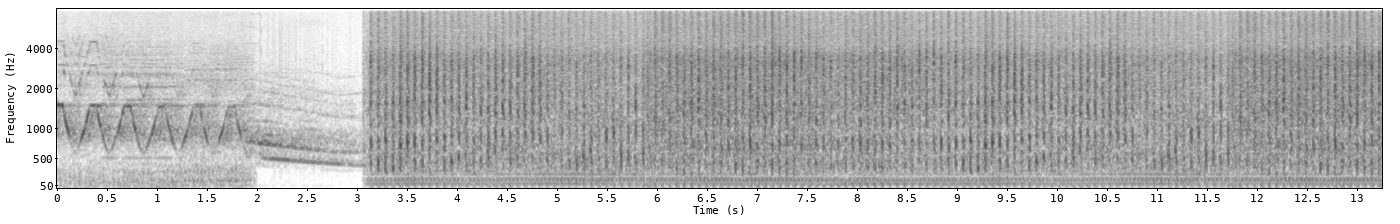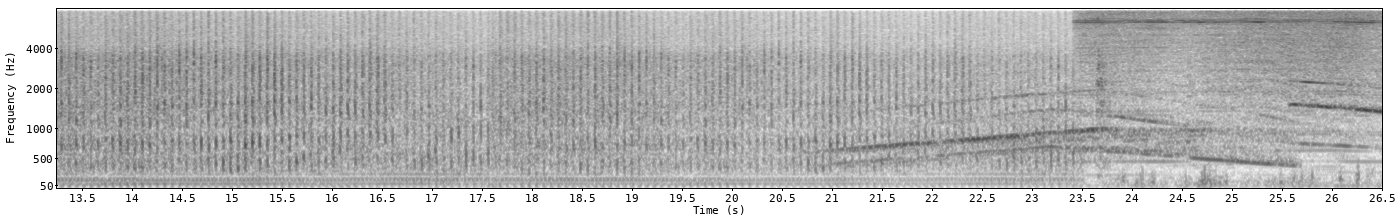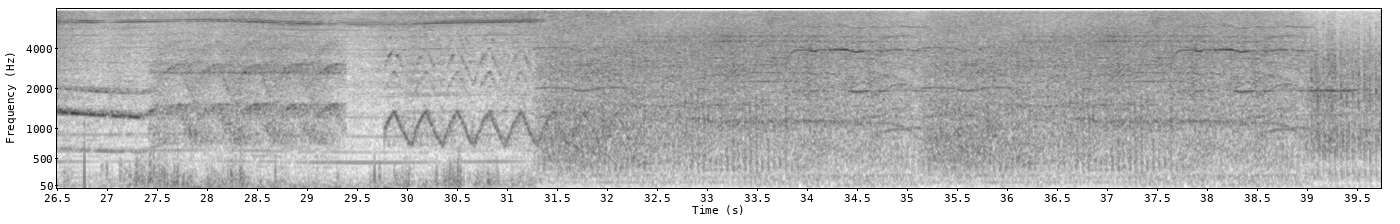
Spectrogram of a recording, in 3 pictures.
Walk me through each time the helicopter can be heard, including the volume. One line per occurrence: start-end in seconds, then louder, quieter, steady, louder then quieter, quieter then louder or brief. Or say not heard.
3.0-39.7 quieter.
